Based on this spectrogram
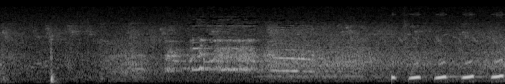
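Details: Greater coucal (Centropus sinensis) in Ubon Ratchathani, Thailand, April 15 2022, gives a quick run of five deep, hollow boops, each slightly rising, after a rooster crows in the background.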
